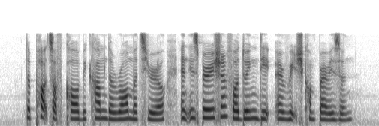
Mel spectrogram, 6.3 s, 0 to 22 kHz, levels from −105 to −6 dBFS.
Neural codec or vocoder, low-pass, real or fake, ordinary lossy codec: none; 7.2 kHz; real; none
